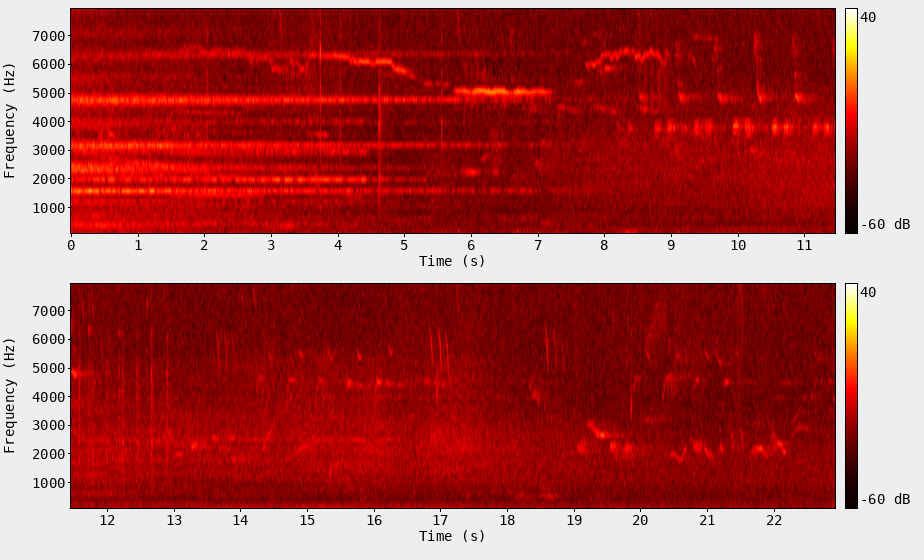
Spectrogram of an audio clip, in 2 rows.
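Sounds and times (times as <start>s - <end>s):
low hum: 0.0s - 8.6s
electric train rumbling: 0.0s - 18.1s.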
